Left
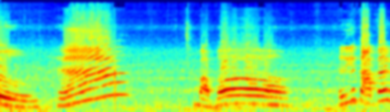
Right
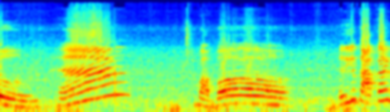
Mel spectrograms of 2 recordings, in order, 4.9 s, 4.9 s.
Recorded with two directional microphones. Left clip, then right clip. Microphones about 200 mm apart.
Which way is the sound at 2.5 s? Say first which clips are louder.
Left 3 dB; 5° right (ahead or behind).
